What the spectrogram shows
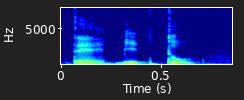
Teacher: Débito, se você separar, débito, sílaba tônica é a primeira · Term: proparoxítona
